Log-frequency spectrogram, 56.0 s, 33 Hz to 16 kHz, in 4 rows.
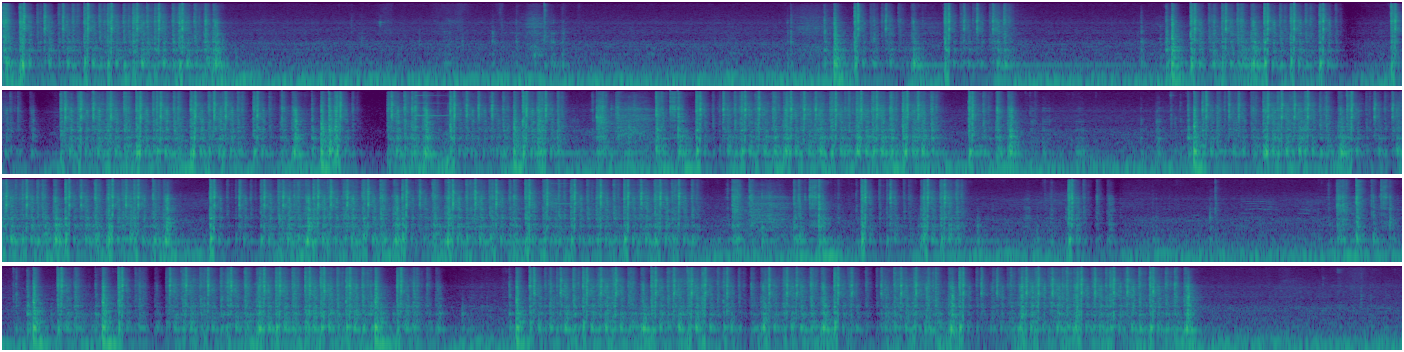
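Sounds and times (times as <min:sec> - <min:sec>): typewriter keys clacking: 0:00.0 - 0:02.2, 0:08.2 - 0:10.1, 0:11.6 - 0:24.4, 0:25.6 - 0:37.7, 0:41.3 - 0:46.4, 0:47.1 - 0:54.0.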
